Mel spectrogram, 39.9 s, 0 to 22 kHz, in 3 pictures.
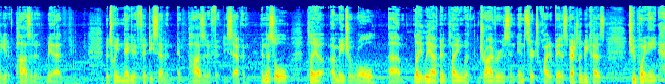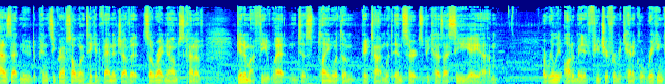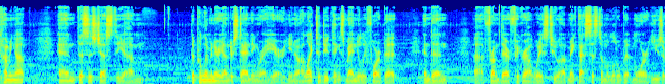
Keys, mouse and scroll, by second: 0.5 q, 1.5 q, 2.6 alt+a, 7.0 alt+a, 7.5 q, 16.3 q, 20.7 KP_1, 21.1 KP_5, 21.3 shift+c, 21.9 shift+a, 23.7 q, 25.9 alt+c, 27.2 ctrl+1, 28.1 alt+c, 29.0 z, 29.7 Tab, 30.9 ctrl+Tab, 31.6 Tab, 32.2 q, 34.5 z, 35.9 s, 36.7 drag, 37.0 Tab, 38.0 g, 39.7 x.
